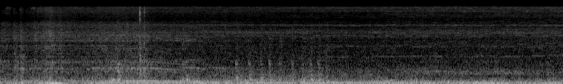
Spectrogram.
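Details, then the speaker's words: Boat with Holley Sniper EFI and updated settings, cold start at the launch ramp with outdrive down: catches first turn and settles into a steady, even low rumble, no stumbling. "so that fired right up now uh let's see if we have any stalling issues here at the ramp"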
